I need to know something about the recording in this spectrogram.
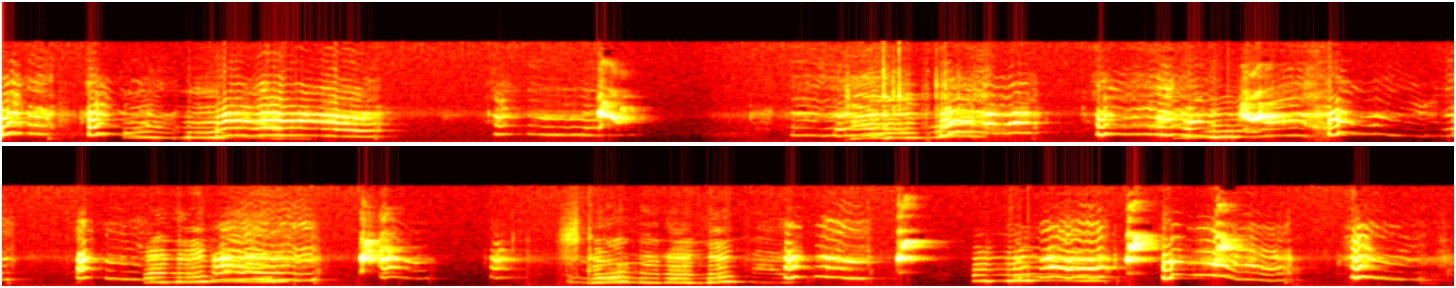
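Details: Pet dog Scarlett, female, 'talking' indoors, imitating 'I love you' and 'I love my mama': a long series of whining, yodel-like moans with sliding pitch, in groups of about two seconds with brief silences between.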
